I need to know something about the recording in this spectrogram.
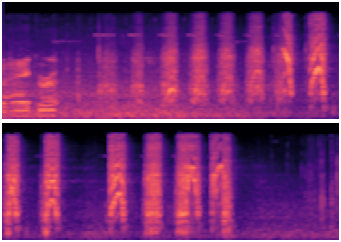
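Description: A power drill whirs in short bursts.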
